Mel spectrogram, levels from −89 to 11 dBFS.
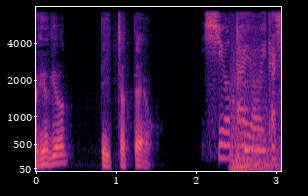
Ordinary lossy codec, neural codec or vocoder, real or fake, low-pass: none; none; real; 7.2 kHz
